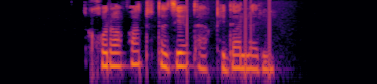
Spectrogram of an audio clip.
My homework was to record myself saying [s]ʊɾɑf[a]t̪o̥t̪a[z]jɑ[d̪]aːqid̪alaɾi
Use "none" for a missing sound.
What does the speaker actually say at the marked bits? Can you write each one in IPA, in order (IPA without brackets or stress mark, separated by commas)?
x, ɑ, z, t̪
